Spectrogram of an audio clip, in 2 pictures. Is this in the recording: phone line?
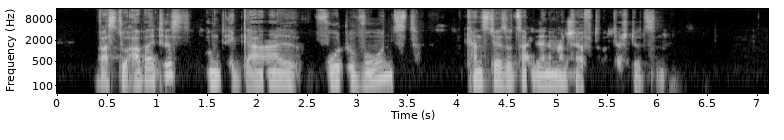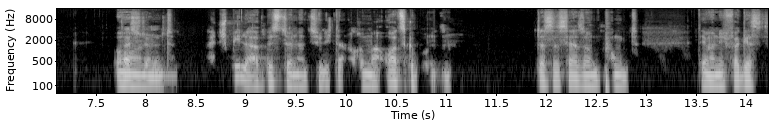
no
